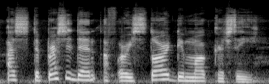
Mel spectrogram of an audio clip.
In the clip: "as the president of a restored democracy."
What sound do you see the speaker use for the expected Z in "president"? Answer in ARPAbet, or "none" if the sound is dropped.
S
